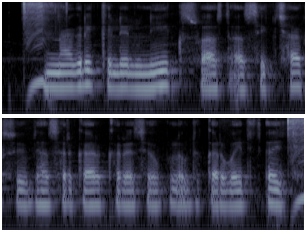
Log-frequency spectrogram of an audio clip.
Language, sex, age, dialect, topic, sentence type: Maithili, male, 31-35, Southern/Standard, banking, statement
